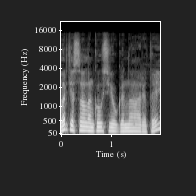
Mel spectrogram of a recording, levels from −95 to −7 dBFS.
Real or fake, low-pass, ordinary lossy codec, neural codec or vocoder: fake; 14.4 kHz; AAC, 48 kbps; vocoder, 44.1 kHz, 128 mel bands every 512 samples, BigVGAN v2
